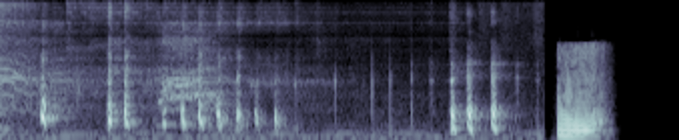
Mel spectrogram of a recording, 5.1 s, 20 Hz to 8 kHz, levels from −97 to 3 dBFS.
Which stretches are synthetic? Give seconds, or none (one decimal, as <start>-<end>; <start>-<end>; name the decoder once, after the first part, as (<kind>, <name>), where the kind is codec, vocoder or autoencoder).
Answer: 0.4-3.5 (codec, SNAC)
